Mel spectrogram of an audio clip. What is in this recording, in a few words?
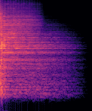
cymbal dusty; Drum One Shots; SD MIDNIGHT Sample Pack; Slate; Cymbals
